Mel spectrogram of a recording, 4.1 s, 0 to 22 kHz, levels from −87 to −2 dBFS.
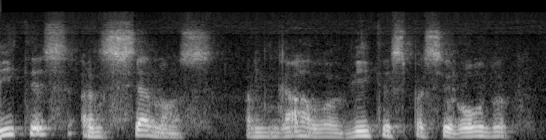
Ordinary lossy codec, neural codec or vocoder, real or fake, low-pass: Opus, 32 kbps; vocoder, 44.1 kHz, 128 mel bands, Pupu-Vocoder; fake; 14.4 kHz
